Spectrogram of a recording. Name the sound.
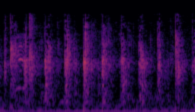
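audience clapping hands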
